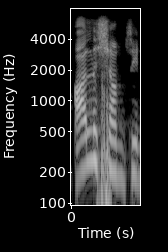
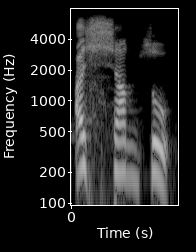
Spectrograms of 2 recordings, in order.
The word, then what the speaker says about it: الشمس: ساتھ ملا دیں گے، تو اس کو اب الشمسی نہیں پڑھیں گے، الشمسو، ٹھیک ہے، اس طرح پڑھیں گے الشمسو، ٹھیک ہے، اس طرح،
